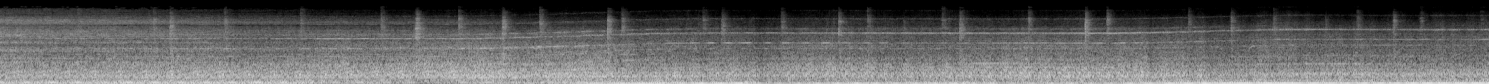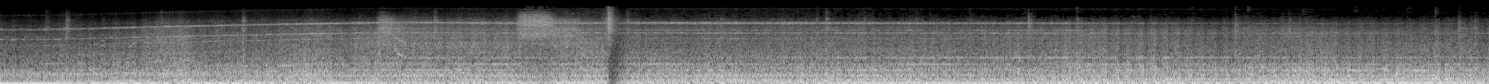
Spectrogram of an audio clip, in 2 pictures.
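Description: Diesel freight locomotive hauling its train away under power, with a heavy low engine drone and a high whine that climbs in pitch in steps as it gathers speed. The wagons run past throughout, and there is one sharp click about two-thirds of the way through.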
